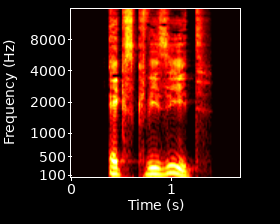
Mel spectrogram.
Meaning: exquisite
- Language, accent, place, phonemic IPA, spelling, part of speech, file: German, Germany, Berlin, /ɛkskviˈziːt/, exquisit, adjective, De-exquisit.ogg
